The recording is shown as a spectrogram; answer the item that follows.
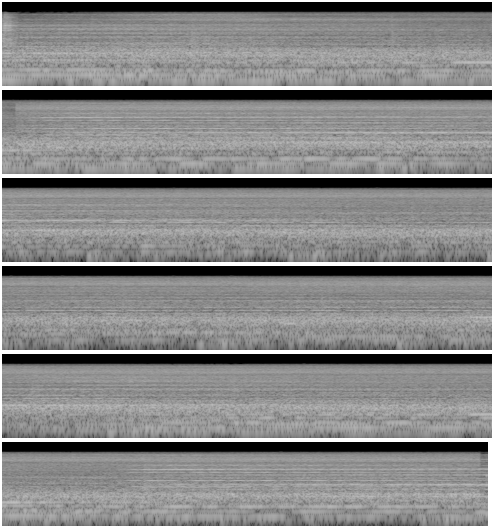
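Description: Handheld hair dryer blowing steadily, under tense background music with sustained tones.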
